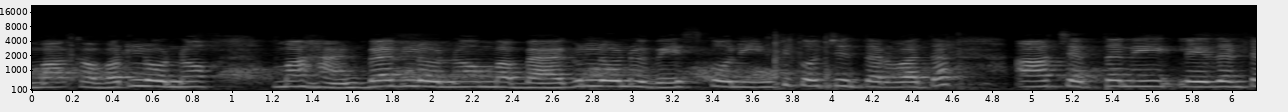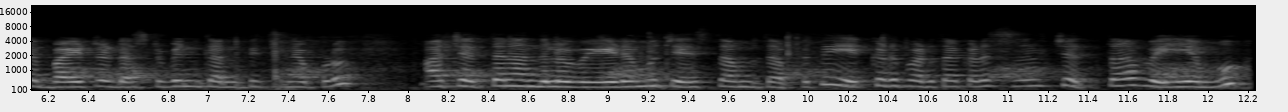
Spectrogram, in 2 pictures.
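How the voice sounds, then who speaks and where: A mother, telling a story to camera in a lively, animated way. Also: fairly high pitch, background noise. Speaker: mother and vlogger. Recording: dull lo-fi sound.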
